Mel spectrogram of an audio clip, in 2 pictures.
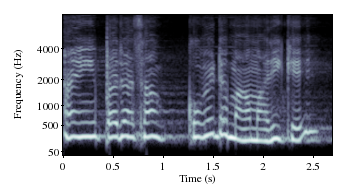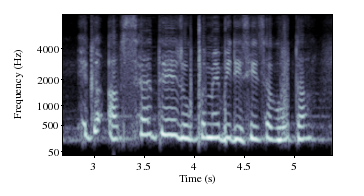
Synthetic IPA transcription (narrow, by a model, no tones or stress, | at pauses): ɛ̃ːpɐɾɐsãkoːʋɪɖmɐɦamaːɾikʰeː | ɦɪkɐfsəɾt̪eɾuːpmẽbʱɪɗɪsisɐɡʱũt̪ʰaː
